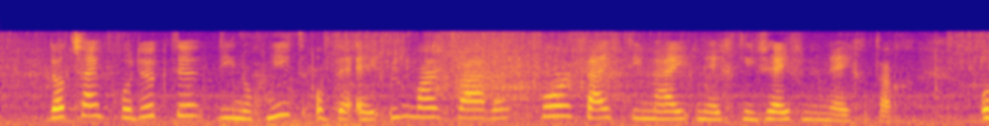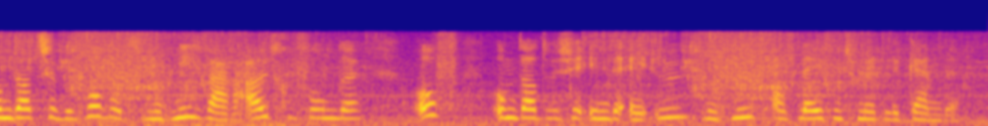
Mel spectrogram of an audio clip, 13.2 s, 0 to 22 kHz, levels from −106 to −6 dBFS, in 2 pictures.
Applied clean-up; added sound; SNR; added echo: none; Liquid + Bus; 11 dB; none.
